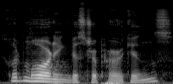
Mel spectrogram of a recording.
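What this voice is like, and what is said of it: Sad, melancholy voice. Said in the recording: “in a sad voice”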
